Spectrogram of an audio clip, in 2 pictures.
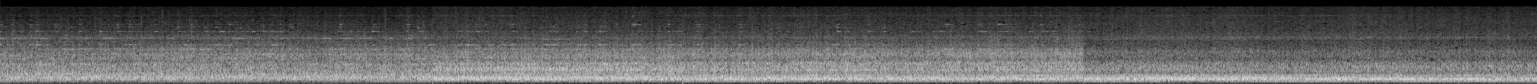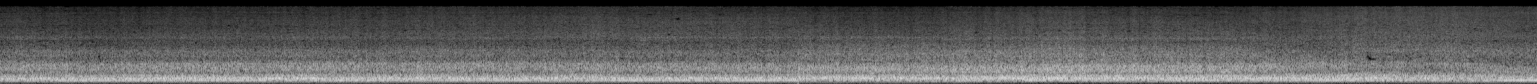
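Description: Truck-mounted borewell drilling rig running steadily while drilling, a loud machine drone with steady humming tones. It steps up in level about four seconds in and changes pitch about eleven seconds in.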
